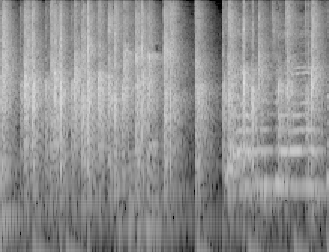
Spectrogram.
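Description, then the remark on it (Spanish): A crowd claps steadily for a few seconds, a dense, loud wash of many hands with a brief dip in the middle, then the applause swells again. “¡Aplausos!”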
